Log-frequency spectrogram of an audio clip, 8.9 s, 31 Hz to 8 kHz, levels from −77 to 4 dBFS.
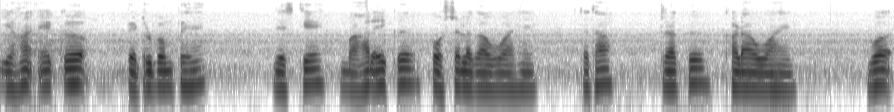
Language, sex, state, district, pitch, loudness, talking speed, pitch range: Hindi, male, Bihar, Saharsa, 120 Hz, -22 LUFS, 115 wpm, 110-130 Hz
